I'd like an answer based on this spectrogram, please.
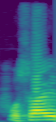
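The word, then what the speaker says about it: foci: Hyperbola, the equation of the hyperbola when फोसाई, कोई इसे फोकाई pronounce करता है, कोई फोसाई प्रोनाउंस करता है। फोसाई इज मोर एप्रोप्रिएट, मोर अच्छा, मगर आई टू use pronounce as फोकाई।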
